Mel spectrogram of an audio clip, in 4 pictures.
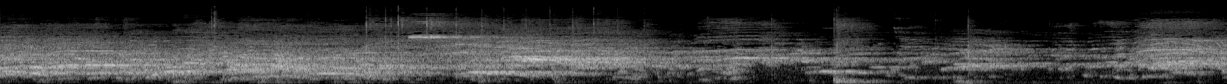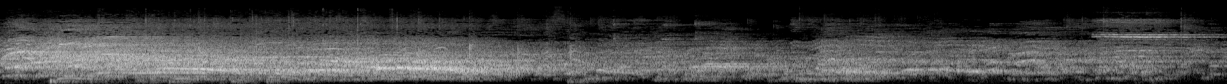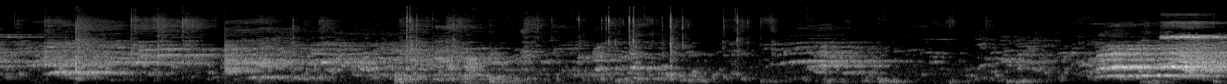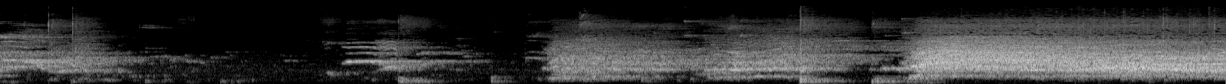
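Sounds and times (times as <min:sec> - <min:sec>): crowd cheering: 0:00.0 - 0:08.7, 0:11.2 - 0:27.6, 0:42.3 - 0:49.0
murmur of voices: 0:00.0 - 0:49.0
high whistle tone: 0:04.1 - 0:04.7, 0:23.2 - 0:25.0, 0:36.1 - 0:37.1
players shouting: 0:42.2 - 0:49.0.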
